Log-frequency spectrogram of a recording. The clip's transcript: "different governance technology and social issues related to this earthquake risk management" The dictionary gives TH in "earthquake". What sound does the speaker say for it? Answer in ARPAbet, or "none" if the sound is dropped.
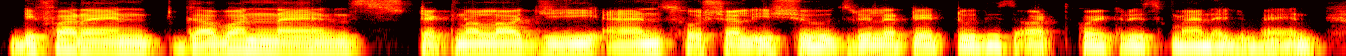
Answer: T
